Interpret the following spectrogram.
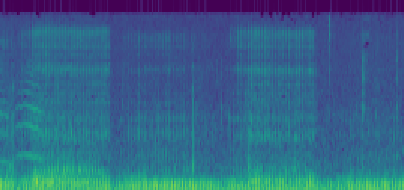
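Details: Low, continuous purring from Polina, a British Shorthair mother cat nursing three newborn kittens three days old; the rumble swells in breathy bursts about every two seconds, with a faint high kitten squeak at the opening.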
